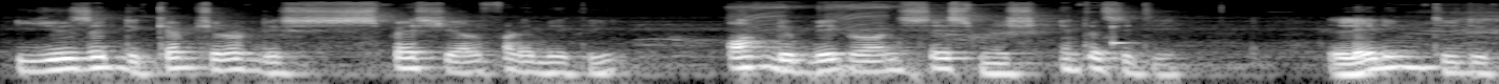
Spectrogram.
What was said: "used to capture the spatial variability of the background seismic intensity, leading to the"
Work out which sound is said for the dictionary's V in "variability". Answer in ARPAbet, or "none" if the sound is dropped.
F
